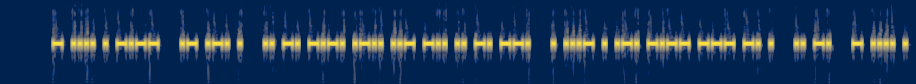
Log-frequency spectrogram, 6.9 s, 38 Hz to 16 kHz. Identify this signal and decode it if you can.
Morse code, heard as a keyed tone, about 50 wpm, 700 Hz. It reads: THEY ARE INCLUDING EVERYONE IN THE
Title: Sentences from Top 1000 Words - Review Part 4 - 50wpm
